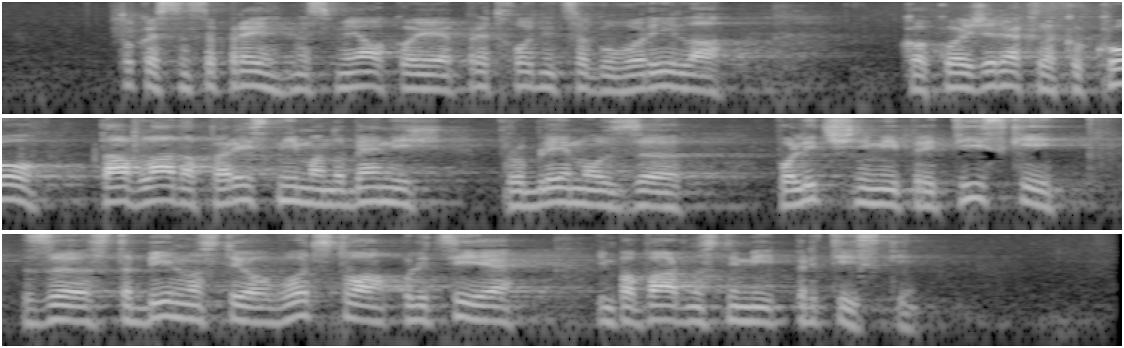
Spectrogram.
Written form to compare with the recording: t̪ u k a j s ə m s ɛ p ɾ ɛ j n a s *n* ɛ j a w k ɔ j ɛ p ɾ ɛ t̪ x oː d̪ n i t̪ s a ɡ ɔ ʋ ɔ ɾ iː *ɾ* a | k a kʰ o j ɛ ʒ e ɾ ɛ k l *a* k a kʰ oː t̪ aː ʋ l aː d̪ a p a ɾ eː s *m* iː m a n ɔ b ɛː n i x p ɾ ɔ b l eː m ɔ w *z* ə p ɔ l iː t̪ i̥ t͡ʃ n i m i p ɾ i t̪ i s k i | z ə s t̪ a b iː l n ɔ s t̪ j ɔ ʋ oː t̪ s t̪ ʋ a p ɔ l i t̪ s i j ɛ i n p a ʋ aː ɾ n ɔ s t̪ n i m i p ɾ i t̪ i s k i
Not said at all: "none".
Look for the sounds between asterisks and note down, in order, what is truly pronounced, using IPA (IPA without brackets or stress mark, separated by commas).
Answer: m, l, a, n, z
